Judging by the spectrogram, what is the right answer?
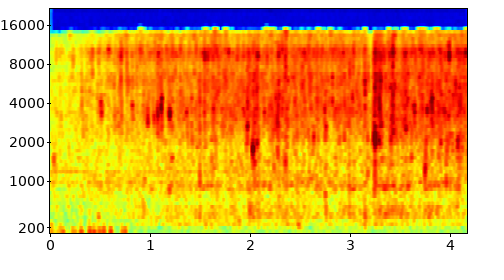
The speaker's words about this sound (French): Et ensuite, la table pivote et va s'installer sous le vérin hydraulique qui va se lever et presser tout ça et le jus va enfin en sortir.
